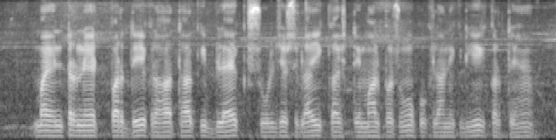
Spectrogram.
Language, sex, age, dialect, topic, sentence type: Hindi, male, 31-35, Awadhi Bundeli, agriculture, statement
